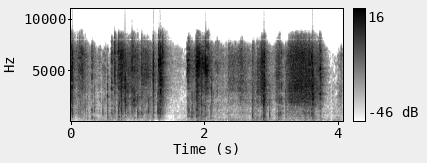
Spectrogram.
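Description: Paper crinkling and crackling as a greeting card is taken out of its wrapping and handled: a dense run of quick crackles and taps, a brief lull, then a longer sliding rustle near the end.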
